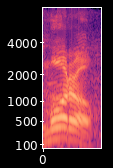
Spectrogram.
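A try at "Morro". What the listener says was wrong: Roll your R's.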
